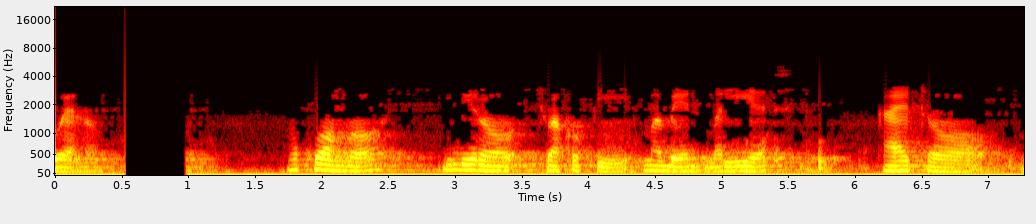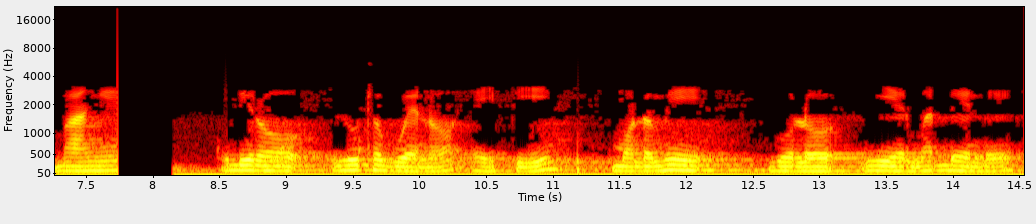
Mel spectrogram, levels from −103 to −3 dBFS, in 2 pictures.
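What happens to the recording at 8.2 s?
At 8.2 s the speech is coming back from a stream reconnect. The sound drops out from 7.74 to 8.17 s, a gap of about 0.41 s, while the player rebuilds its connection and decoder. It resumes roughly half a second further on, so that part of the speech is skipped.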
